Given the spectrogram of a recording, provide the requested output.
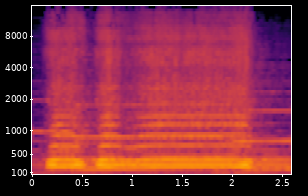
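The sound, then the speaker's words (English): The steam whistle of Caitlin, a sleek, streamlined purple engine, gives two loud blasts, a short toot followed by a long sustained one, its bright harmonic tone wrapped in hissing steam. No one speaks. “Caitlin is very fast and has a whistle that sounds like this.”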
